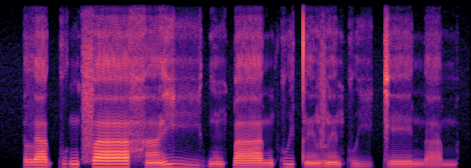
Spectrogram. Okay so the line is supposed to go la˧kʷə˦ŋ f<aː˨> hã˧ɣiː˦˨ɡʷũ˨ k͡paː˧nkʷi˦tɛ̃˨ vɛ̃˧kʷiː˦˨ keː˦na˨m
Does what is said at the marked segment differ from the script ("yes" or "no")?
yes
